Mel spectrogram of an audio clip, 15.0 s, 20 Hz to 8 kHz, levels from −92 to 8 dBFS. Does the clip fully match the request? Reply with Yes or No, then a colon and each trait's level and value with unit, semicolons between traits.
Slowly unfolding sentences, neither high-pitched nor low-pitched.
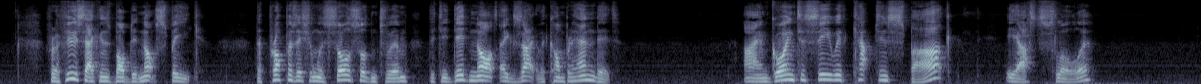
Yes: slow, 130 wpm; medium, 145 Hz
